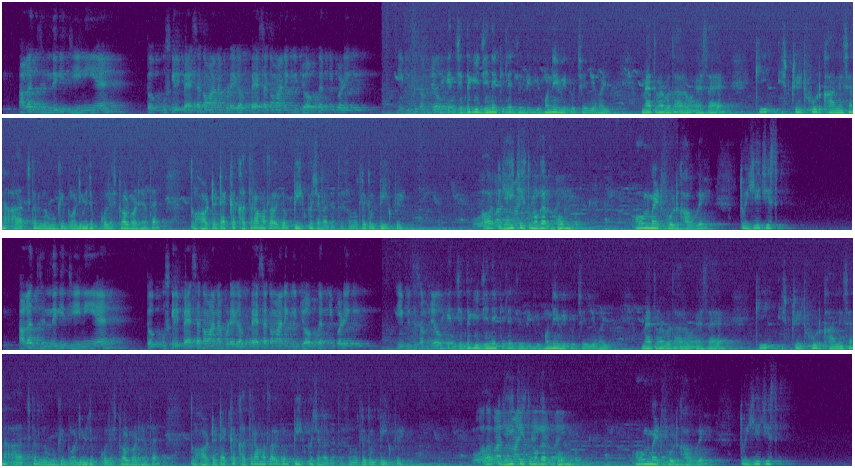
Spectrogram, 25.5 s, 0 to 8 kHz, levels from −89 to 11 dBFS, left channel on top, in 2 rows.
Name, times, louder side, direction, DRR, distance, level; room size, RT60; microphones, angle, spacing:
voice 1, 0.2-1.6 2.2-5.4 5.9-6.7 10.0-10.2 19.8-21.2, right 2 dB, 30° right, 7 dB, 6.3 m, -34 dB
sound 1, 5.7-22.9, left 2 dB, 85° left, 2.9 m, -43 dB
voice 2, 6.6-18.8 20.0-21.4 22.2-23.4 23.8-24.4, left 1 dB, 45° left, 8 dB, 2.4 m, -26 dB
27.0 x 25.0 x 8.2 m, 0.80 s
head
